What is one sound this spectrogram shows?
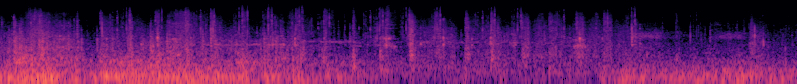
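Footsteps crunch through snow at a steady walking pace.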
